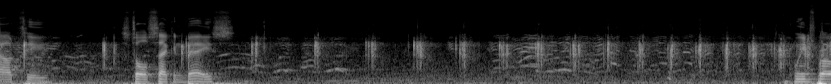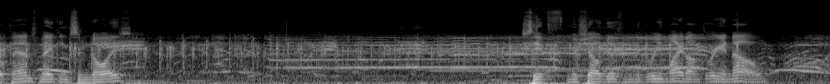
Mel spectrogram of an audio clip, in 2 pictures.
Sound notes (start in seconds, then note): 3.0 crowd clapping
